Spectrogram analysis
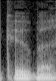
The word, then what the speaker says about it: Cuba: not Cuba show is it's spelled Cuba people say Kuba so I don't know it's definitely Kuba like a Kuba trra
